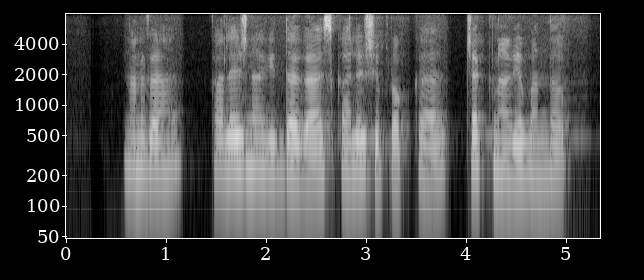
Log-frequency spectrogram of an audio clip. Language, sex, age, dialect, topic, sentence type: Kannada, female, 18-24, Northeastern, banking, statement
